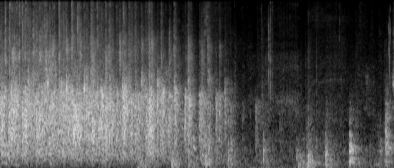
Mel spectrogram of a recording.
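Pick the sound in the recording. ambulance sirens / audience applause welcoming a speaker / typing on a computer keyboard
audience applause welcoming a speaker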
